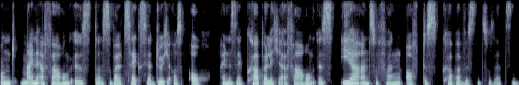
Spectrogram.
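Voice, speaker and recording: Somewhat breathy, a woman speaks with fairly even intonation and hardly any pauses. The sound is dry and close with no echo. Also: medium pitch for a woman, moderate pace. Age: 40s. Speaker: sex coach. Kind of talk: casual interview.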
